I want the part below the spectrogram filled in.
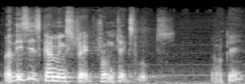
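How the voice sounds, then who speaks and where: A man from Fiji gives a talk on teaching at a university forum. His voice sits high and carries a gravelly rasp. He keeps it conversational, pausing often to ask the audience "okay?". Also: animated, darkish tone. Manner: conversational, frequent "okay?" check-ins. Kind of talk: conference talk. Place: lecture hall or forum room.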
